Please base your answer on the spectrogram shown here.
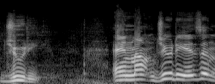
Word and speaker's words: Judi: It's spelled Kudi, but it's pronounced Judi.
